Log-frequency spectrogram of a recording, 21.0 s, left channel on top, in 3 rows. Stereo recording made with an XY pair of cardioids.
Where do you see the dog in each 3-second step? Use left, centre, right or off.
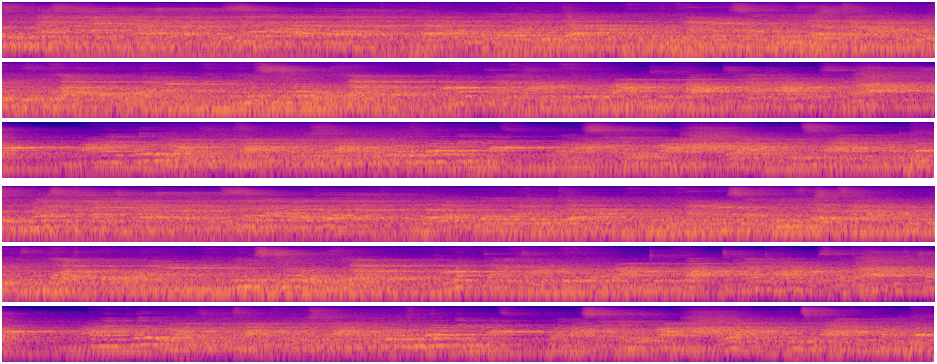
left, left, left, left, left, centre, right.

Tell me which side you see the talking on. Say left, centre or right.
right.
